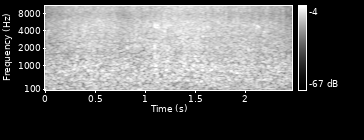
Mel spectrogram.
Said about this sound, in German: Schlammiges Wasser aus dem Binnenland drängt durch die weit geöffneten Sieltore in das Hafenbecken.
